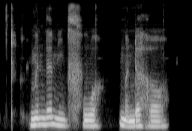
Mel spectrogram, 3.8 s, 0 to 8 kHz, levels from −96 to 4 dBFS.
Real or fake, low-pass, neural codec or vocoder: fake; 7.2 kHz; codec, 16 kHz, 2 kbps, FunCodec, trained on LibriTTS, 25 frames a second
